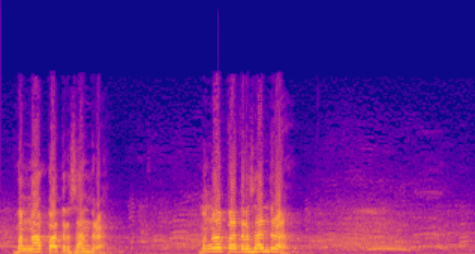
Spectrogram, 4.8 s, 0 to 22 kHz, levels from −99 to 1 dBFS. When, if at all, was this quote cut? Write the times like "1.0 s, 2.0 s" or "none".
none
